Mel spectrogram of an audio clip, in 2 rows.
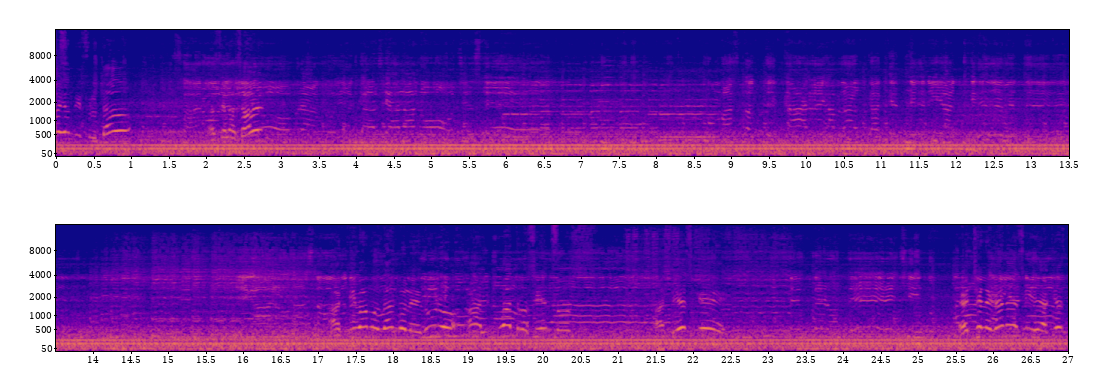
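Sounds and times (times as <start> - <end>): faint music or voice: 0.0 - 8.1, 16.1 - 27.0
truck engine and road noise: 0.0 - 27.0.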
